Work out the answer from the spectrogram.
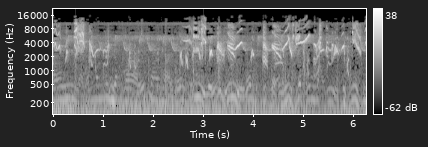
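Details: During decoy luring, a fiercely territorial resident Oriental magpie-robin and others give a fast jumble of bright whistles, sharp chirps and scratchy notes, many overlapping, over a low murmur.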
